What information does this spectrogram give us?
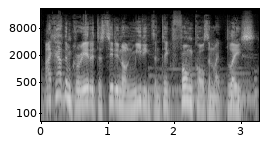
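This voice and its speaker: A man acts out an overwrought soap opera leading man. His delivery swings widely in pitch and is full of earnest drama, with plucked guitar music playing clearly behind him. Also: lively intonation, a little fast, fairly bright tone. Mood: accusing, indignant. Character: melodramatic lovesick man and his suspicious clone original. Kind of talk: soap opera parody sketch.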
